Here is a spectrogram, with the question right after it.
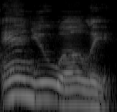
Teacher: This word has 4 syllables and the stress is on that first syllable. The second syllable, it's like you're just saying that letter, U. · the third syllable has that schwa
